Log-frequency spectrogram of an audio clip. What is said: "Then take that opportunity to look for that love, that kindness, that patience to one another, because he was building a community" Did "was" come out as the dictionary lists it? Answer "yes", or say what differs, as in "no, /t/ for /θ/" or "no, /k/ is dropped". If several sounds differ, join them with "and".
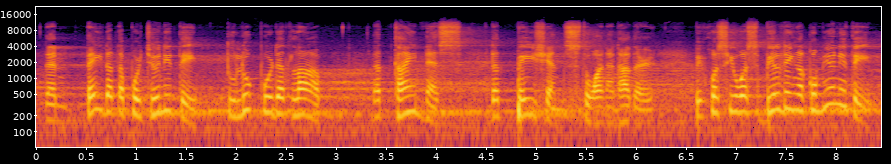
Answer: no, /s/ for /z/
